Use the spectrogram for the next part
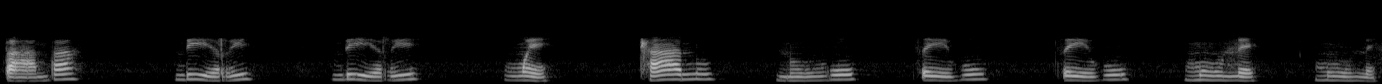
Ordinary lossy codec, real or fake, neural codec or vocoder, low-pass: MP3, 32 kbps; fake; vocoder, 44.1 kHz, 128 mel bands, Pupu-Vocoder; 3.6 kHz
